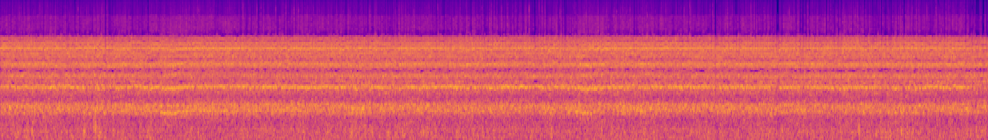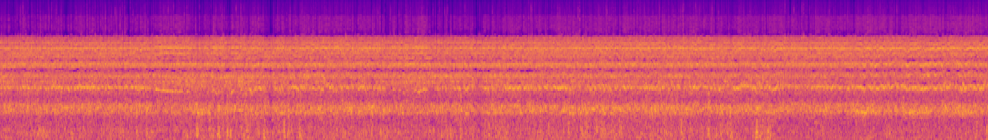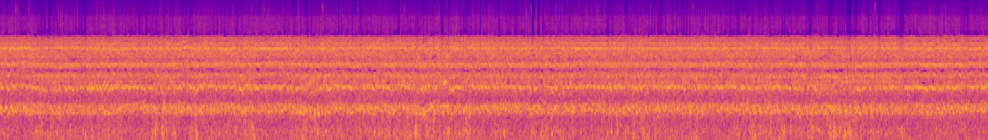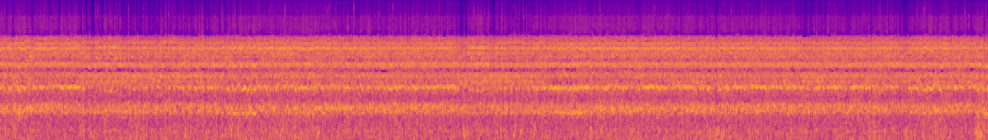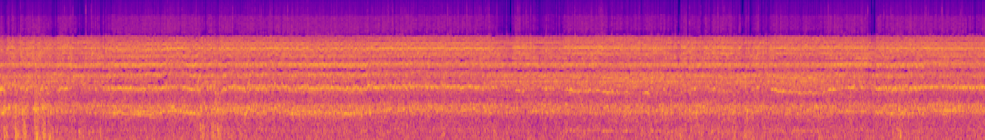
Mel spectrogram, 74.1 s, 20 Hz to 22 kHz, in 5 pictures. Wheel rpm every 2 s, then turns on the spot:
230, 230, 230, 230, 230, 230, 230, 230, 230, 220, 230, 230, 230, 230, 230, 220, 230, 230, 230, 230, 230, 220, 230, 230, 230, 230, 220, 230, 230, 230, 220, 220, 220, 230, 220, 220, 220.
none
